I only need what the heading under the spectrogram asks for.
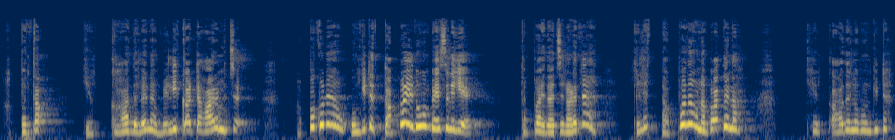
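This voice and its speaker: A woman voicing a possessive young man who calls himself king, in an audio romance drama, talking intensely and dropping low to threaten. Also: darkish tone. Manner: intense, lowers voice to menace.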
